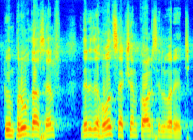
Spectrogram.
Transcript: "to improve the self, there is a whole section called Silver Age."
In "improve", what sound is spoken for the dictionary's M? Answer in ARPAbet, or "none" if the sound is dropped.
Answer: M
